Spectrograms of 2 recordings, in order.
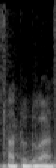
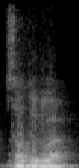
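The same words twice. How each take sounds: First: The voice plays through the subwoofer alone. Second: The voice plays through main speakers and subwoofer. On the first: "Kita dengar uh, suara di subwoofer" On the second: "Jadi masuk ke subwoofer juga"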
